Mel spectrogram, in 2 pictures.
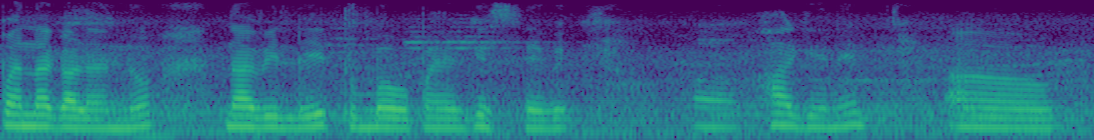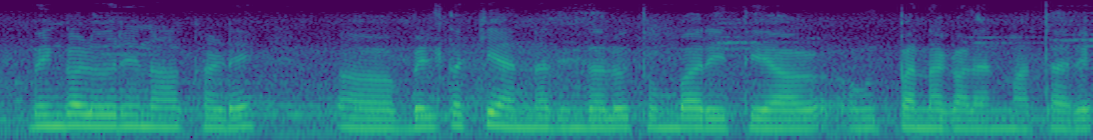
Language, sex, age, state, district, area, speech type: Kannada, female, 18-30, Karnataka, Dakshina Kannada, rural, spontaneous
